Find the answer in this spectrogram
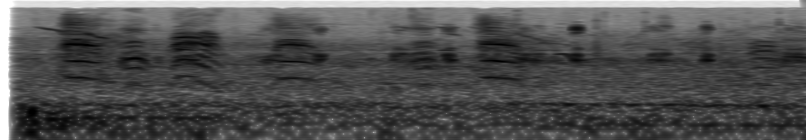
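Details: Noisy black-headed gull giving repeated harsh, downslurred squawking calls about every half second, over steady low rumbling background noise.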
